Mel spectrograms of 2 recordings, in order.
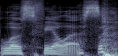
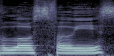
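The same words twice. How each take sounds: First: The name is said with an Americanized pronunciation. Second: The name keeps its original Spanish pronunciation. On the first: This is how locals actually say it. The speaker calls it wrong. "for whatever reason we Americanize them" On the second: This is how the name should be said. The speaker calls it right. "Instead of Los Feliz"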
